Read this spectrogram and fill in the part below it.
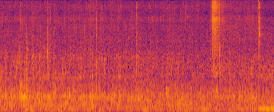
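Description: A spinach and lamb curry simmers in a pot with a steady, close bubbling and hiss as the water cooks off. A few faint clinks break through now and then.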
